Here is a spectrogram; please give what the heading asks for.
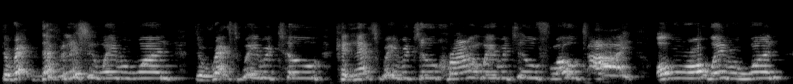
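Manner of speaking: mock the vote in disbelief; incredulous rant. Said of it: "I said".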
